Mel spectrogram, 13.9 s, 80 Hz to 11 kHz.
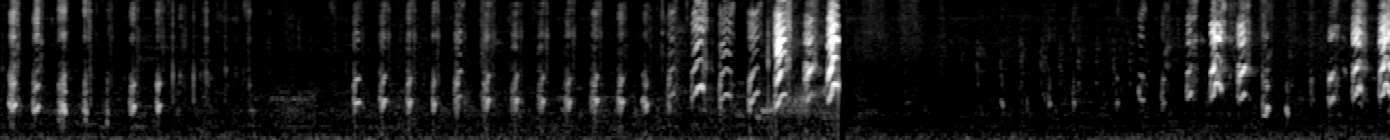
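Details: A 2-week-old Siberian Husky puppy crying: a steady run of short, high whimpering squeaks, nearly two a second, growing louder and shriller toward the middle, pausing briefly, then resuming in sharp bursts indoors.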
